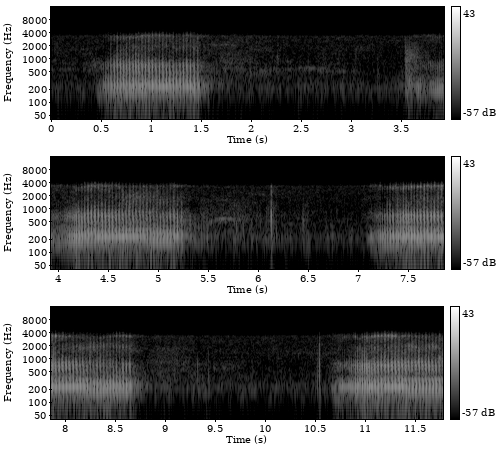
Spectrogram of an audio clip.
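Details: Bulldog asleep and snoring like a person: four drawn-out, rattling snores of about a second each, coming roughly every three seconds, with soft breathing between them in a quiet room.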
